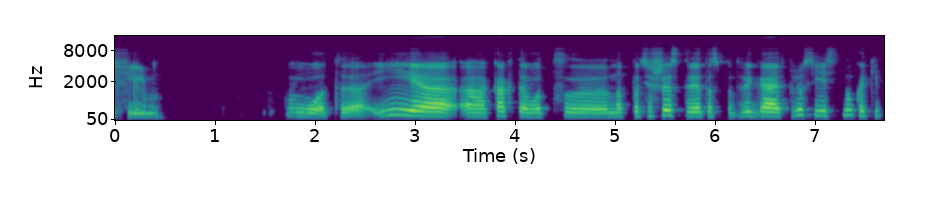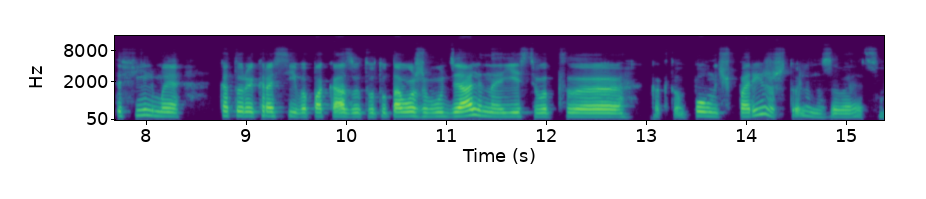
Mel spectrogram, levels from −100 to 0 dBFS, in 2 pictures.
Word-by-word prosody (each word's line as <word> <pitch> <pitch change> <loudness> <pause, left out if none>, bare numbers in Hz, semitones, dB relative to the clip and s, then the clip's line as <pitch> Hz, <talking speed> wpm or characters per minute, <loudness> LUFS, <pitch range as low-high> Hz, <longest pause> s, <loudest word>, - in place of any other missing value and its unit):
фильм. 155 -1 -8 1.2
Вот, 175 -2 -2
э, - - -2
и, 240 - 0
а, 180 -4 +6
как-то 195 -2 0
вот, 170 0 -3 0.2
э, 170 -2 -1
на 175 +1 -4
путешествия 195 +3 -1
это 185 +1 0
сподвигает. 180 -1 +2
Плюс, 235 +2 -4
есть 215 0 -5
ну 230 0 -5
какие-то 215 -3 -7
фильмы, 195 -7 -3 0.4
которые 195 -1 -1
красиво 185 -2 -2
показывают. 170 -1 0
Вот 165 0 -9
у 170 - -7
того 180 +2 +4
же 175 0 -5
Вуди 180 +1 -3
Аллена 195 -4 +6
есть 175 +1 -5
вот, 165 0 -4
э 165 -1 +2 0.3
Как - - -15
там? - - -11
"Полночь 185 -4 0
в - - -44
Париже", 230 +11 -1
что - - -8
ли, - - -11
называется. 155 -1 -9
180 Hz, 145 wpm, -25 LUFS, 170-195 Hz, 1.2 s, а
